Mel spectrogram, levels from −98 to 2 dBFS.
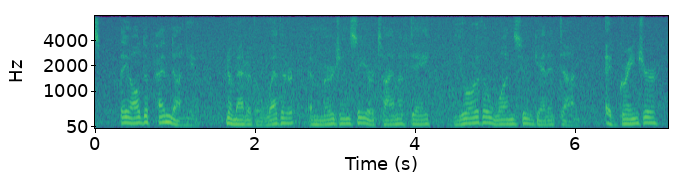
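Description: No technical faults are audible.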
